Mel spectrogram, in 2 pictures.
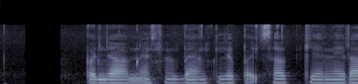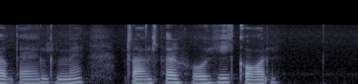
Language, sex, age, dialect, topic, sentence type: Chhattisgarhi, male, 18-24, Northern/Bhandar, banking, question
